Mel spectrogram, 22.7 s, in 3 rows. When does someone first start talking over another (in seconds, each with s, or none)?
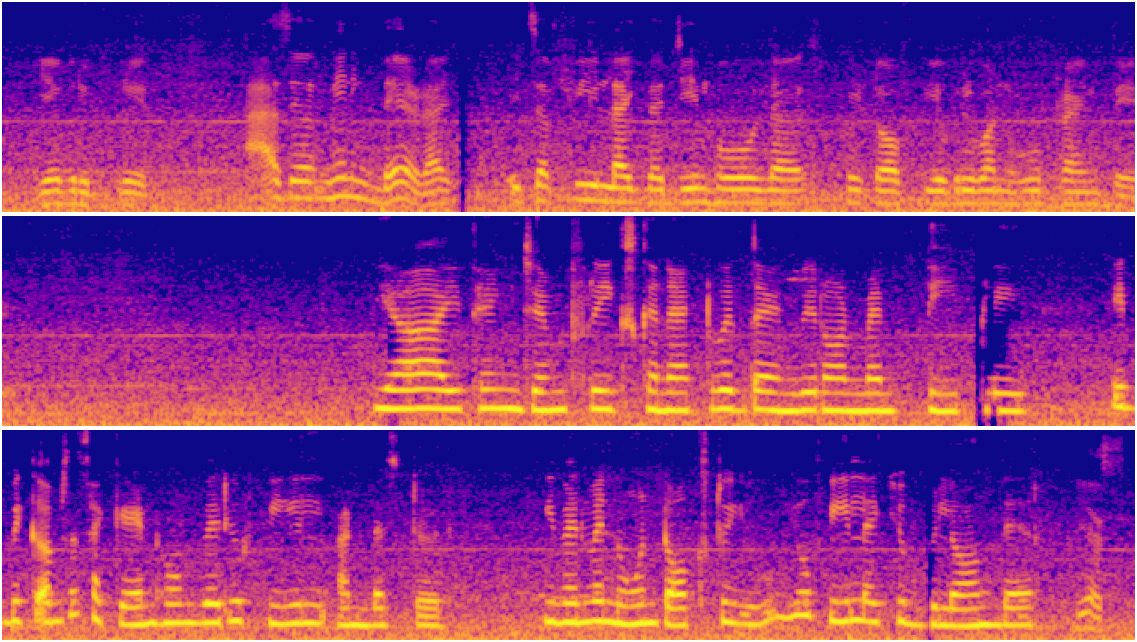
none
